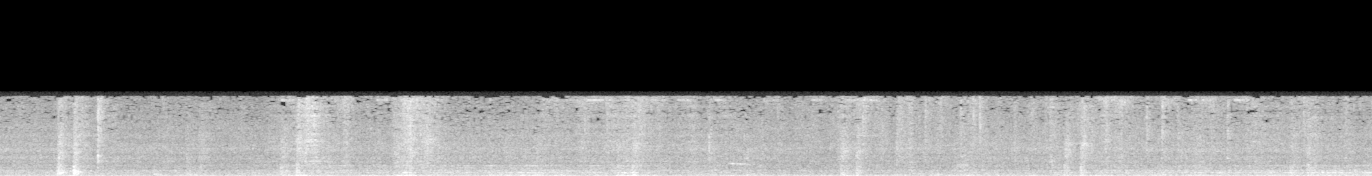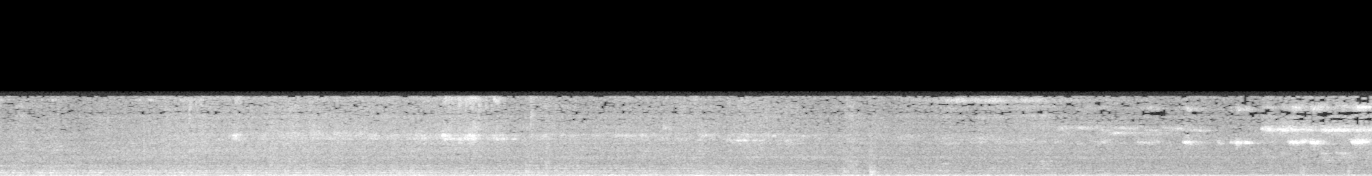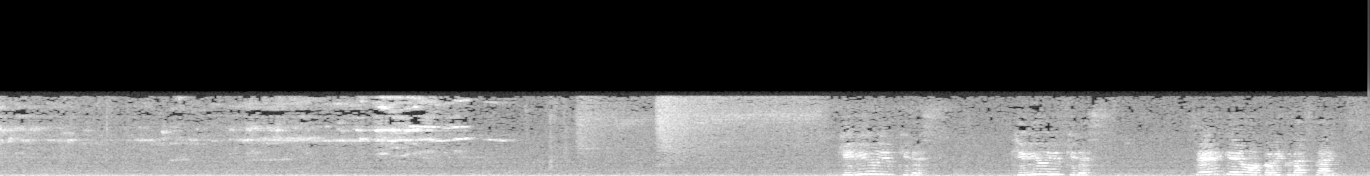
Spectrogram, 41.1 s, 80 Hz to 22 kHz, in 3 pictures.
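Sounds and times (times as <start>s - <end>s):
local train rumbling heard from inside a carriage: 0.0s - 41.1s
metallic squeals: 23.6s - 32.6s.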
